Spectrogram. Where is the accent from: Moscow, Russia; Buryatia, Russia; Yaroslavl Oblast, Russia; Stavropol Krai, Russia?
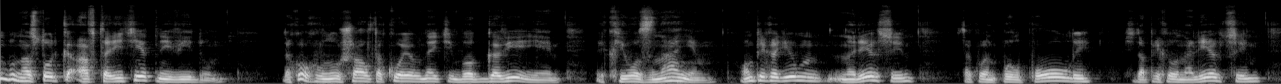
Yaroslavl Oblast, Russia; Yaroslavl; Поскольку я ярославец, я поехал в Ярославль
